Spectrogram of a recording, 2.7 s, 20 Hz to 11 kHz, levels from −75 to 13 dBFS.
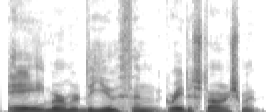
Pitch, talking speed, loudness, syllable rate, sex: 125 Hz, 155 wpm, -16 LUFS, 4.9 syllables/s, male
